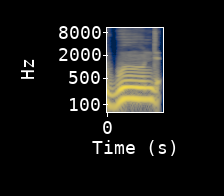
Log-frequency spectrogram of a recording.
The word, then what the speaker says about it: wound: This is the wound that rhymes with moon.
